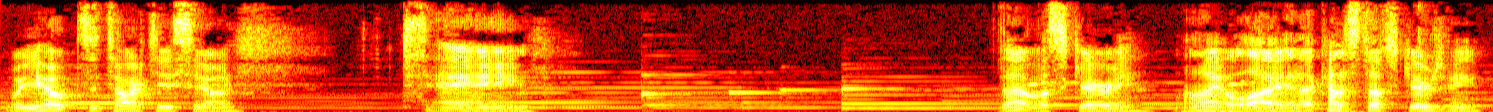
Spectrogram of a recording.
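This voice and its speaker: A young man hosting a horror game playthrough, reading the story text aloud in an excitable, dramatic way and stumbling now and then. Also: deep voice, a little slow, long pauses, music in the background. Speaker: gaming video host.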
